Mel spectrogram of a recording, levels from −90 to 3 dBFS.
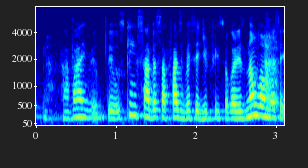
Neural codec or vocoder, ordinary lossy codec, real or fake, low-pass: none; Opus, 32 kbps; real; 7.2 kHz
